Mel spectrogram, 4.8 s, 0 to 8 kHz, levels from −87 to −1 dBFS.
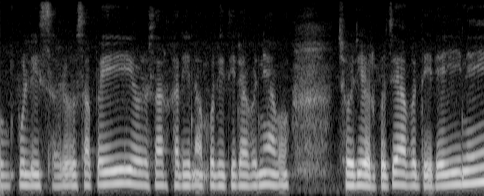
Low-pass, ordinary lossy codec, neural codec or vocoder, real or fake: none; none; none; real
